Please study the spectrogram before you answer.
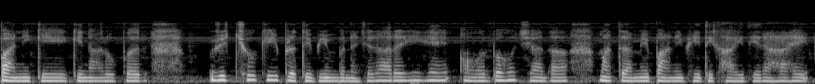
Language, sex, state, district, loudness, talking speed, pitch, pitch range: Hindi, female, Uttar Pradesh, Lalitpur, -21 LUFS, 160 wpm, 160 Hz, 155-175 Hz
